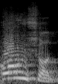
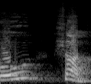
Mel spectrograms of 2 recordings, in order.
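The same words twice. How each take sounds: First: Said in the usual way. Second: ঔষধ drawn out slowly as ou, pause, shodh; syllable by syllable. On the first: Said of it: "ঔ থাকলে কি হবে". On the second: Shown as a demonstration. Teacher showing how ঔ sounds, ঔষধ slowly broken in two. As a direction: split ঔষধ slowly after a long ou. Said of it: "ঔ থাকলে ও রস্যাউ".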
